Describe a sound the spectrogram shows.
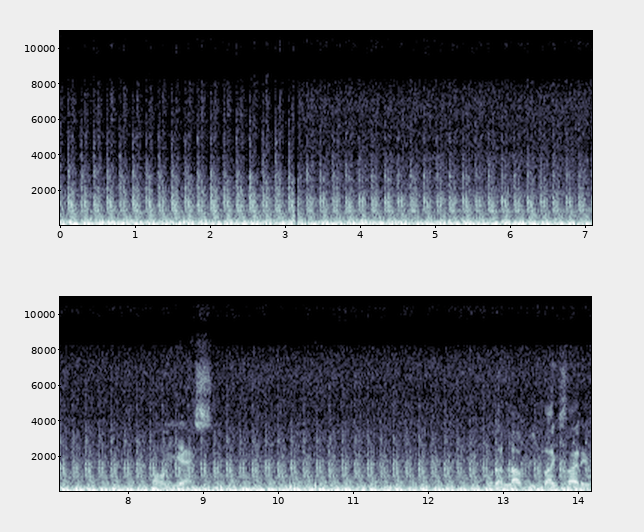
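A boat engine chugs steadily close by.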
